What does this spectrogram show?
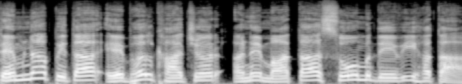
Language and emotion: Gujarati, neutral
